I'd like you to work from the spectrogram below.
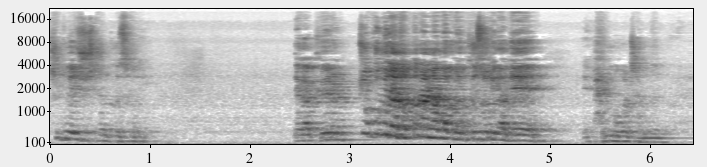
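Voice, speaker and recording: Male pastor, sermon, high voice, quizzes the congregation, very echoey church hall, from far off. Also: very animated, fairly quick. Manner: asks the congregation questions and answers them, acting out prayers. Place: church sanctuary.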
